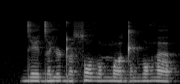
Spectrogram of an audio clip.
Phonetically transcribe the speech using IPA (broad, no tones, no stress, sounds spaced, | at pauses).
d e d ɐ j ʏ ɖ ɔ s ʉ ðˤ ʉ m ɔ d ʉ ɳ ðˤ ʉ ɦ ɐ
